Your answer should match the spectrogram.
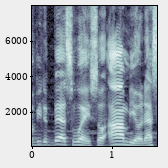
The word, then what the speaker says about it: Ahmyo: So Ahmyo, that's how you pronounce it.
